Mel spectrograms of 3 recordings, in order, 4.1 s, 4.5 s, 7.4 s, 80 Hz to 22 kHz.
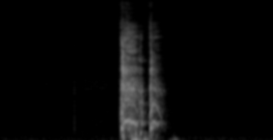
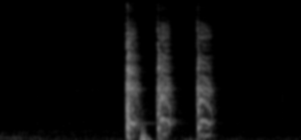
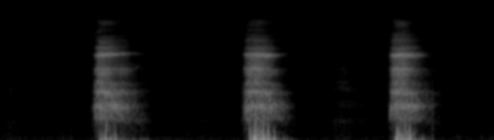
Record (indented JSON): {
  "cough_length": "4.1 s",
  "cough_amplitude": 5746,
  "cough_signal_mean_std_ratio": 0.28,
  "three_cough_length": "4.5 s",
  "three_cough_amplitude": 8227,
  "three_cough_signal_mean_std_ratio": 0.3,
  "exhalation_length": "7.4 s",
  "exhalation_amplitude": 4632,
  "exhalation_signal_mean_std_ratio": 0.34,
  "survey_phase": "beta (2021-08-13 to 2022-03-07)",
  "age": "18-44",
  "gender": "Female",
  "wearing_mask": "No",
  "symptom_cough_any": true,
  "symptom_runny_or_blocked_nose": true,
  "symptom_shortness_of_breath": true,
  "symptom_sore_throat": true,
  "symptom_headache": true,
  "symptom_onset": "4 days",
  "smoker_status": "Never smoked",
  "respiratory_condition_asthma": true,
  "respiratory_condition_other": false,
  "recruitment_source": "Test and Trace",
  "submission_delay": "1 day",
  "covid_test_result": "Positive",
  "covid_test_method": "RT-qPCR"
}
